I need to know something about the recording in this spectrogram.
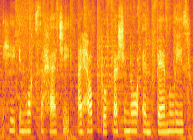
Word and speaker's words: Waxahachie: It's called Wahachi by the way.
